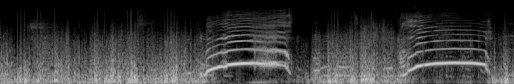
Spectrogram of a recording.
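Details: A white baby seal pup gives two drawn-out, nasal wails, each swelling up, holding steady, then dropping away.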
